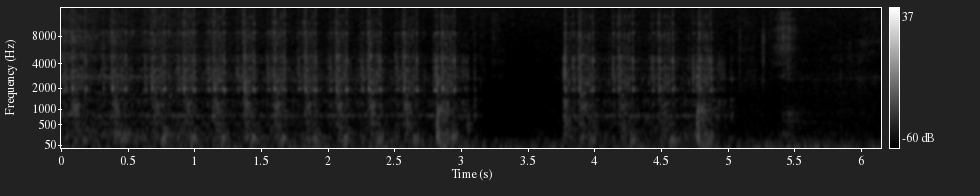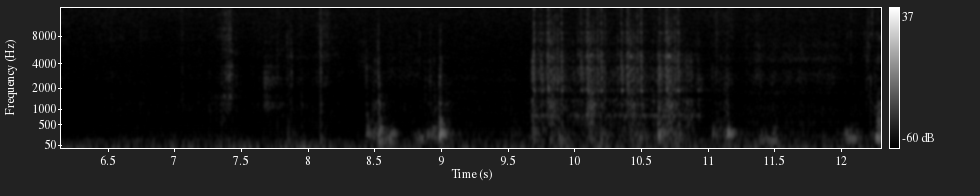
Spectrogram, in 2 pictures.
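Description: A sewing machine bastes around the seams of a bag, fast close needle chatter in running bursts broken by pauses, with faint talk in the gaps.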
